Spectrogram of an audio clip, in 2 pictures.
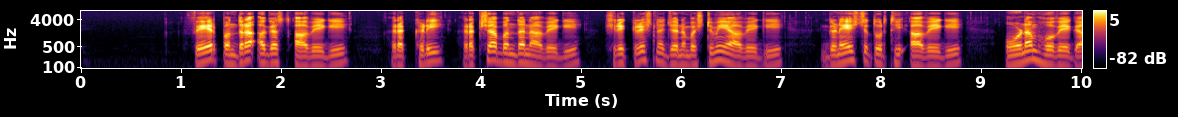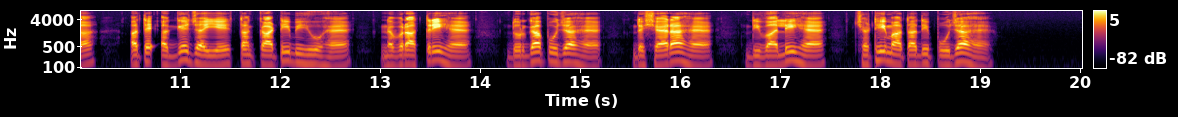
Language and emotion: Punjabi, neutral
